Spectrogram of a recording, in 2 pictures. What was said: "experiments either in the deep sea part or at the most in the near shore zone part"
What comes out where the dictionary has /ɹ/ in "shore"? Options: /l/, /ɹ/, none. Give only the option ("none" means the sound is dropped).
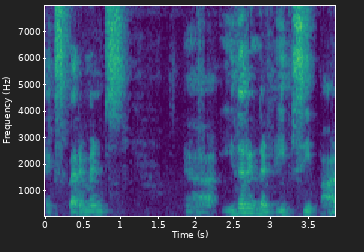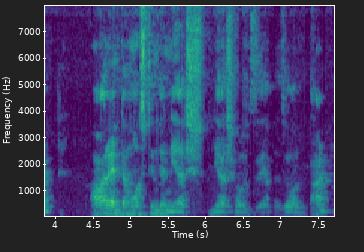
/l/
